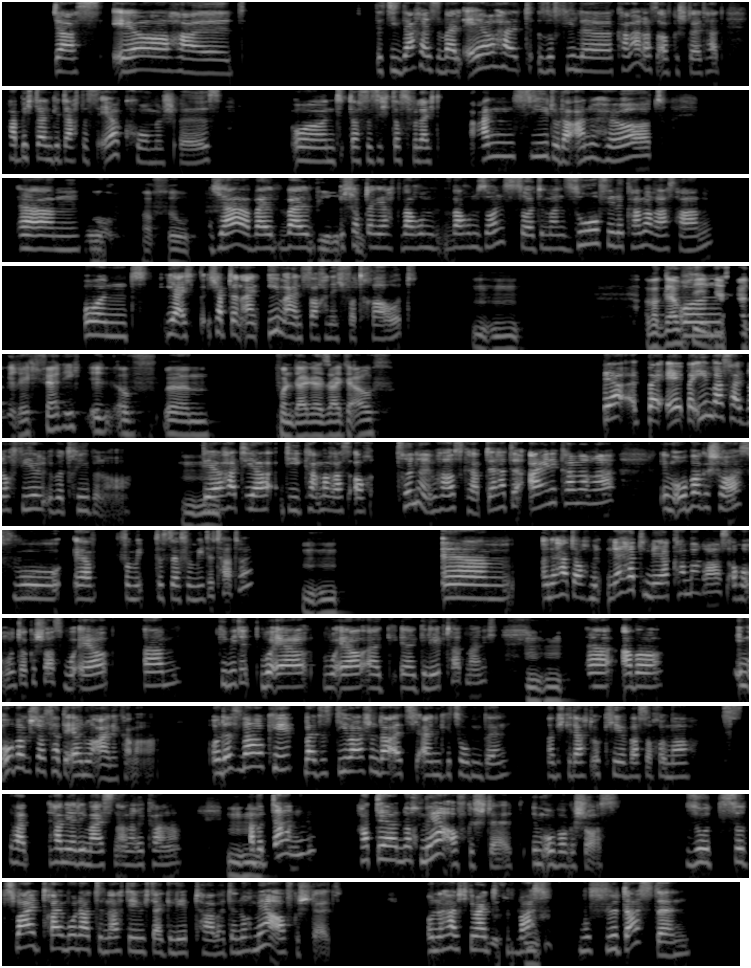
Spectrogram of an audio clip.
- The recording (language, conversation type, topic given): German, unstructured, Wie stehst du zur technischen Überwachung?
- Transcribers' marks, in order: stressed: "so"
